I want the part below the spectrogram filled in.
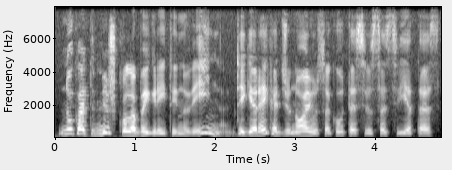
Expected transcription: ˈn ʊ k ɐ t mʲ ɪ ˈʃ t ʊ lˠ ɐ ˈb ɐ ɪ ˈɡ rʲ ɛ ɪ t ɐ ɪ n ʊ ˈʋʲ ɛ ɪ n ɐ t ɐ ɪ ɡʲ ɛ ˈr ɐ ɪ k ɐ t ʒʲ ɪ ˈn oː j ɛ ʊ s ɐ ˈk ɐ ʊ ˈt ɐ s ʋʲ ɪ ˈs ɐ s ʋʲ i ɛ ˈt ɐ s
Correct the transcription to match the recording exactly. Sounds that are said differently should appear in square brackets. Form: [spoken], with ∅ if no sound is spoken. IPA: ˈn ʊ k ɐ t mʲ ɪ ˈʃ [k] ʊ lˠ ɐ ˈb ɐ ɪ ˈɡ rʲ ɛ ɪ t ɐ ɪ n ʊ ˈʋʲ ɛ ɪ n ɐ t ɐ ɪ ɡʲ ɛ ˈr ɐ ɪ k ɐ t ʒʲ ɪ ˈn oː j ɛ ʊ s ɐ ˈk ɐ ʊ ˈt ɐ s ʋʲ ɪ ˈs ɐ s ʋʲ i ɛ ˈt ɐ s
